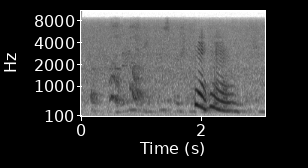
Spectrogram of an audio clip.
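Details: Thirteen-week-old Lhasa Apso puppy at play with a teddy bear gives a brief squealing whine with falling, wavering tones, preceded by soft low grumbling sounds and a steady low room hum.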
